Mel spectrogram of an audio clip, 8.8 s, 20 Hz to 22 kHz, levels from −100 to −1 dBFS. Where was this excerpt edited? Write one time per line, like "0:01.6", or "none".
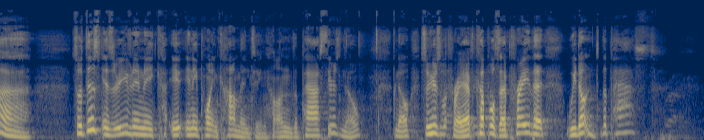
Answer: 0:01.3
0:04.1
0:05.5
0:05.9
0:06.2
0:07.4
